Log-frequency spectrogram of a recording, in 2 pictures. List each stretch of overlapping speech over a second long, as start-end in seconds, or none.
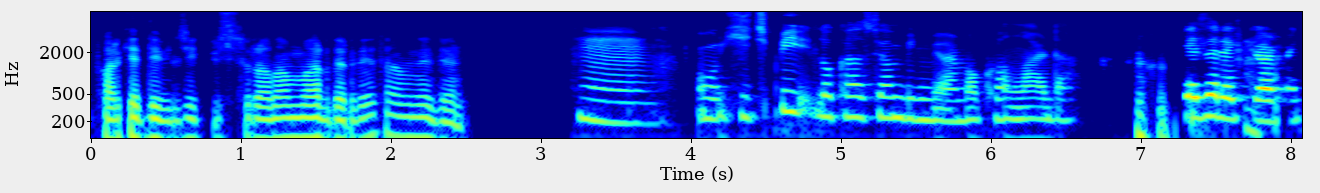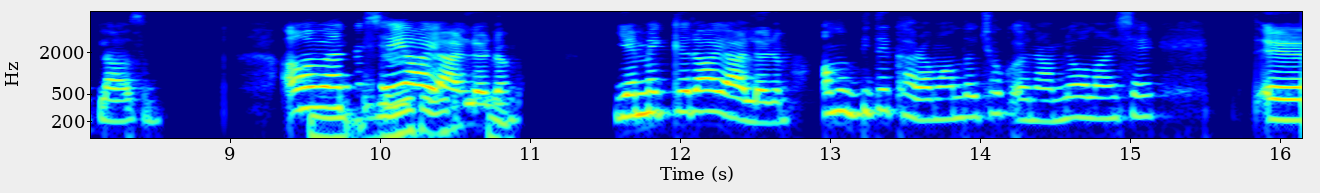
9.5-10.9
